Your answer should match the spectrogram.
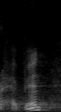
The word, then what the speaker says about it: haven't: I hear a lot of people say hasn't and haven't. It's wrong to say hasn't or haven't. It's haven't and hasn't. The stress is on the first syllable.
